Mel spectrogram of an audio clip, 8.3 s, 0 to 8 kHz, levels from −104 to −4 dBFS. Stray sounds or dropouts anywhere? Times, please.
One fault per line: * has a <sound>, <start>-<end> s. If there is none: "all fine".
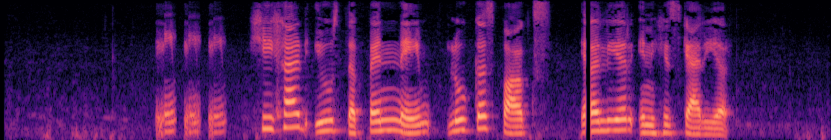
* has a laugh, 1.6-2.3 s
* has a dropout, 5.8-5.9 s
